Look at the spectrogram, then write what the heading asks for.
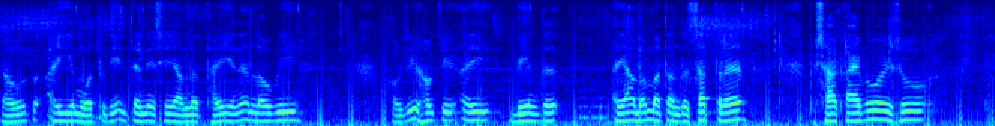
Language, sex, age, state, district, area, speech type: Manipuri, male, 60+, Manipur, Imphal East, urban, spontaneous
